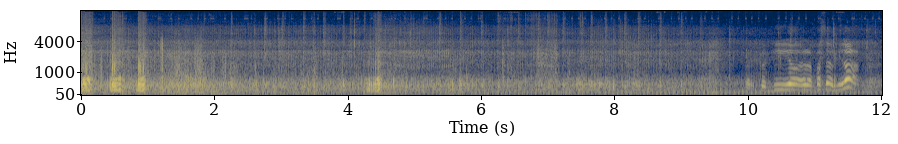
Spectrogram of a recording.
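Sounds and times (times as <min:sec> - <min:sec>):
motorcycle engine at low revs: 0:00.0 - 0:12.0
motorcycle rattles and knocks: 0:00.0 - 0:12.0.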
